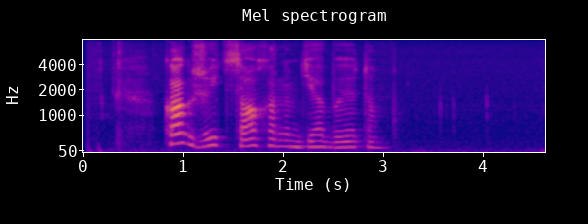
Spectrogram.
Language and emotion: Russian, sad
